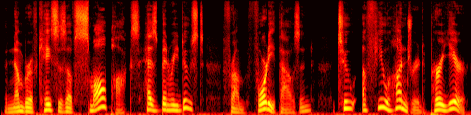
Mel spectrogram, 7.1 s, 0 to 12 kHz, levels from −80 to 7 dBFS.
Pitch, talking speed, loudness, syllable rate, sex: 135 Hz, 160 wpm, -21 LUFS, 4.2 syllables/s, male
